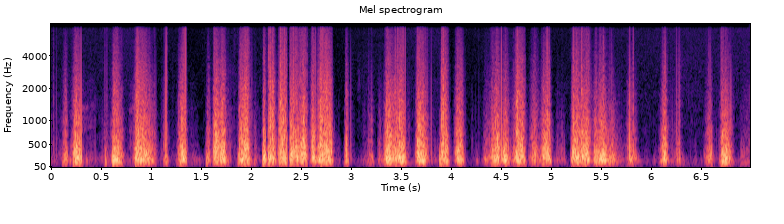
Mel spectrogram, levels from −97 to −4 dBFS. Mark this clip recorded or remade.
recorded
